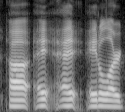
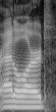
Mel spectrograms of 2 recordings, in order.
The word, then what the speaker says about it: Adelard: Yeah, Adelard Cotton, or Adelard, either one's fine.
